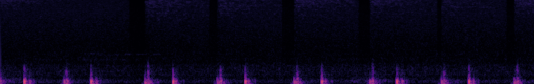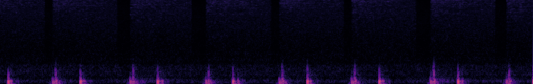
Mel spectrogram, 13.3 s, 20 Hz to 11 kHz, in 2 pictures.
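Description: Steady, unhurried lub-dub heartbeat at about 64 beats a minute during sleep, with a soft background hum.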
